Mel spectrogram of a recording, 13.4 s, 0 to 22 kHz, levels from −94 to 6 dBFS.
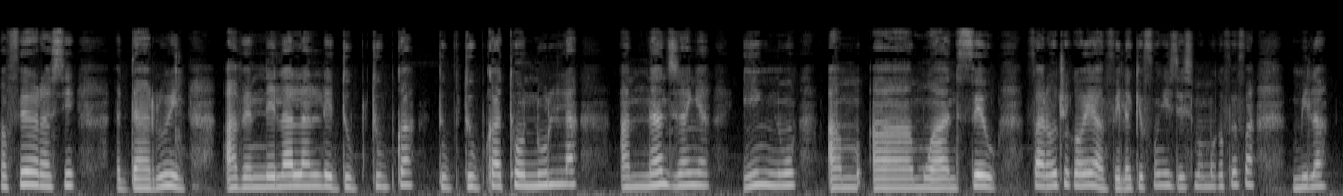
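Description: MP3 compression runs throughout the speech, likely from an encoder starved of bits, which fits a bitrate near 48 kbps. It discards everything above 11.3 kHz and zeroes weak frequency lines frame by frame, leaving the damage plainly audible as dulled, unstable treble.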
